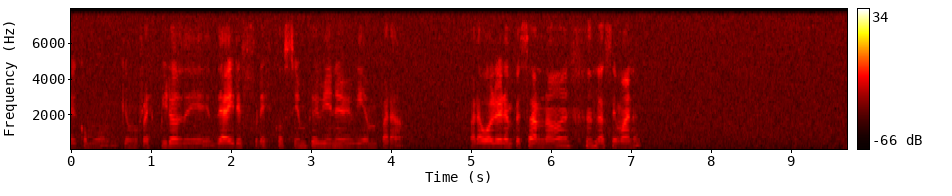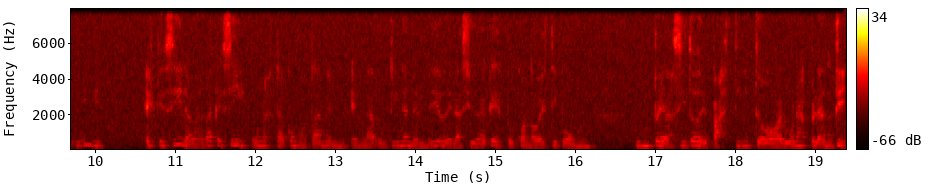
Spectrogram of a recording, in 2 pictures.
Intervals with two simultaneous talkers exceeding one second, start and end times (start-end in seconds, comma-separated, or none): none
